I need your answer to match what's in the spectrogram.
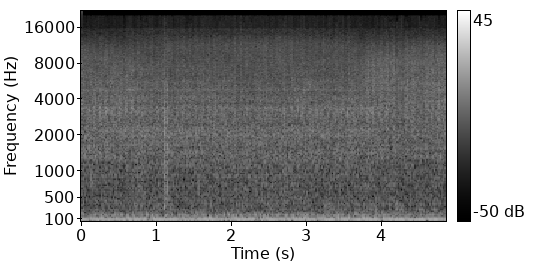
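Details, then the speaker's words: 1972 BMW 2002 with carburetors, after work on a start and run issue, warm after about five minutes of running, charging around 12–13 V: deep, steady idle holding an even beat without hunting or stumbling. Normal idle. "but so far I think it's been run for about five minutes in sounds good"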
